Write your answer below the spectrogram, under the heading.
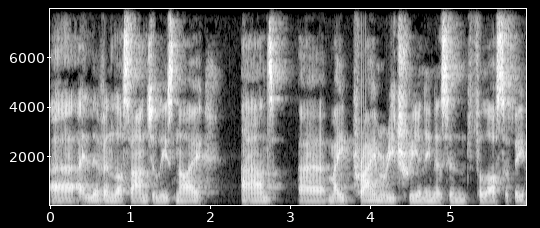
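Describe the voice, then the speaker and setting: A fairly low-pitched man with an Irish accent, monotone and flat, very even in loudness, on a very clean recording with a silent background. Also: moderate pace. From Ireland. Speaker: philosopher and author. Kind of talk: podcast interview.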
